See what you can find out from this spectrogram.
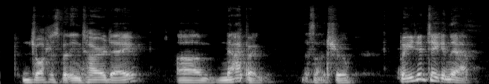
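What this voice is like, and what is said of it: Congested voice from a cold. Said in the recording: “I'm too sick to do that this time. I have a cold”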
